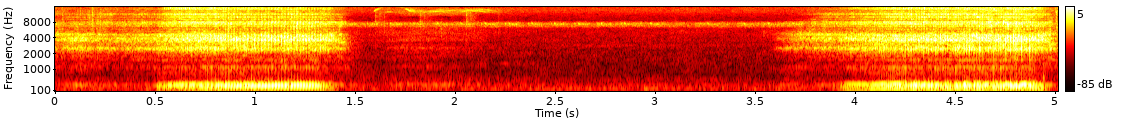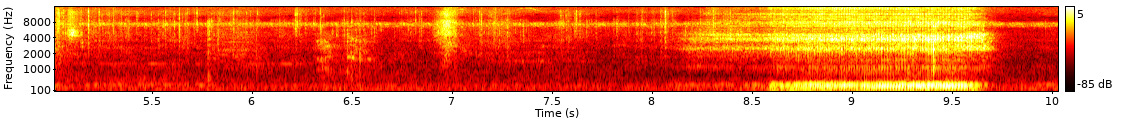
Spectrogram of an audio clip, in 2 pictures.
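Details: Loud, buzzing, fluttering snores about four seconds apart with quiet exhalations between, in a slow steady breathing rhythm; a person snoring, presented as a funny clip.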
